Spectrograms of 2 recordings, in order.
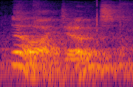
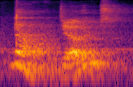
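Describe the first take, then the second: First: It is said as a firm, contradicting reply. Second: It is said as a firm, contradicting reply.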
